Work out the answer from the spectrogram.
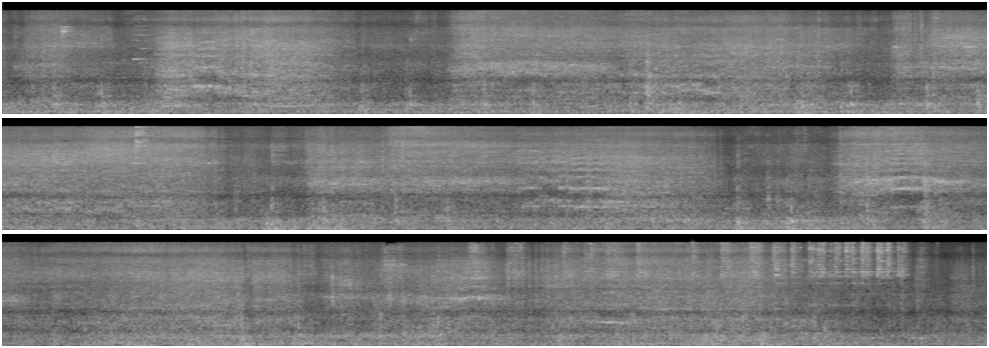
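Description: Loaded covered hopper cars of a freight train rolling past at close range: a steady rumble and clatter of steel wheels on the rails, with brief high squeals now and then.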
